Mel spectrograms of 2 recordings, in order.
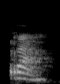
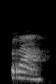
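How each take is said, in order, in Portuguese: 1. A palavra é reduzida a uma sílaba. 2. A palavra é reduzida a uma sílaba.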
